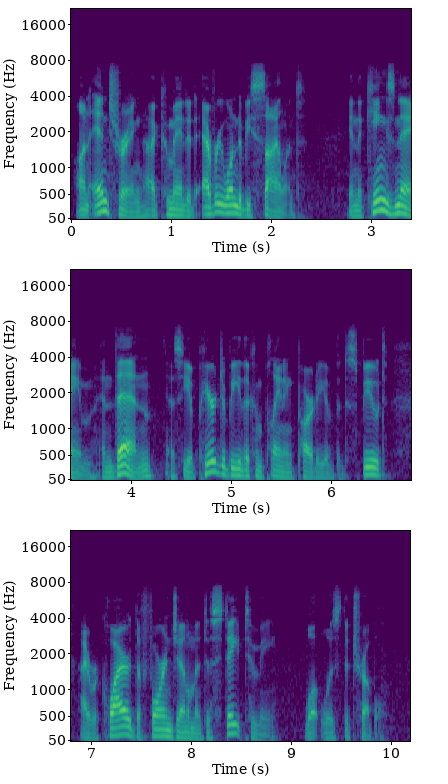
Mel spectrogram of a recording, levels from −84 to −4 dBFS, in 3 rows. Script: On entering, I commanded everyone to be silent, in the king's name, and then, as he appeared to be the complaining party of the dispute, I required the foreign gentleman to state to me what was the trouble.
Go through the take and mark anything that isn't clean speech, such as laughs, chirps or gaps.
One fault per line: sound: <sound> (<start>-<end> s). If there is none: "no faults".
no faults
